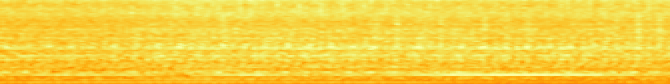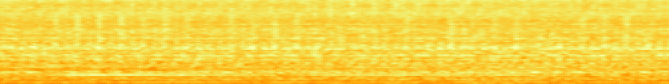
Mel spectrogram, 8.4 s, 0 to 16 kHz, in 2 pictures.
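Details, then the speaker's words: 2011 Toyota Camry 2AR-FE after replacing lifters and rocker arms for stalling and lifter tick: steady idle with AC on, faint light tick roughly four a second over the hum; slight top-end tick, cause not pinned down. "However, I do hear, I don't know how we can hear it, but I do hear like a slight ticking. I do hear a slight ticking."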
